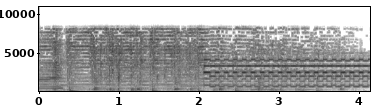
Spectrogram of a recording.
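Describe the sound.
An electronic telephone ring signals an incoming call to a radio show, with rhythmic tonal pulses that turn into a steady, fast warbling pattern partway through, loud and without voices.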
